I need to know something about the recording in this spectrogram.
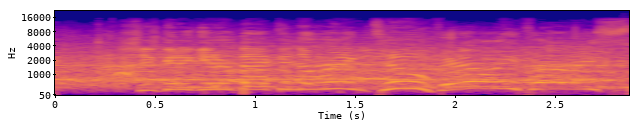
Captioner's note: crowd cheering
